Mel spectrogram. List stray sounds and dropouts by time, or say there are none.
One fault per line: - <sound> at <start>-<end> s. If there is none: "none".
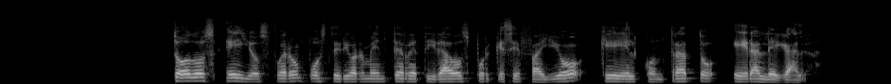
none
